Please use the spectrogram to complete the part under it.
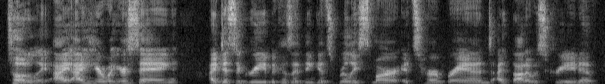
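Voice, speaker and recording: A man's voice: fairly high pitch, fairly quick, pushed and bright. A man co-hosting a review show, chatting casually with opinions in a campy, sassy drag-queen manner. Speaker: reality show review co-host.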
